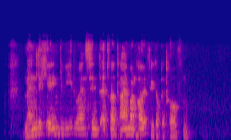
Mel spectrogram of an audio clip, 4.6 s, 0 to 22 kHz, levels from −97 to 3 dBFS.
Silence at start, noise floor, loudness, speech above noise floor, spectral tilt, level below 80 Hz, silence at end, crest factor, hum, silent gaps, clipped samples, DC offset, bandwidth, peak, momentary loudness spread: 0.2 s; -79 dBFS; -40 LUFS; 39 dB; -3.5 dB/octave; -66 dBFS; 0.85 s; 20 dB; none; none; under 0.1%; under 0.1%; 9.2 kHz; -22 dBFS; 14 LU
